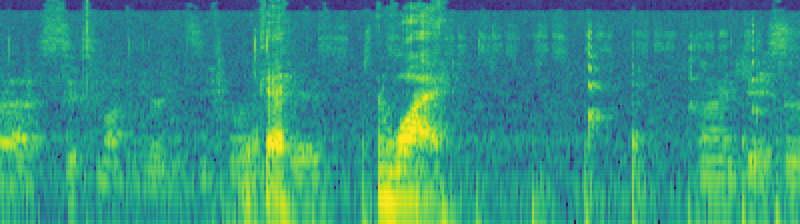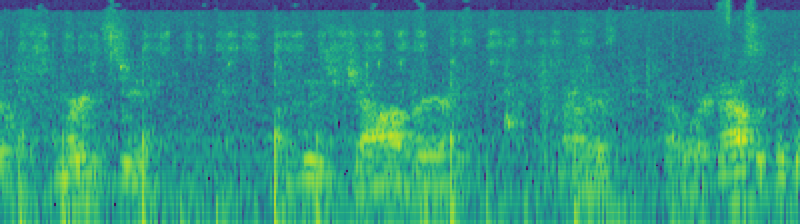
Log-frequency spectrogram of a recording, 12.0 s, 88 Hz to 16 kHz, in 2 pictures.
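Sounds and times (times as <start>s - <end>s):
marker writing on a whiteboard: 0.0s - 12.0s.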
